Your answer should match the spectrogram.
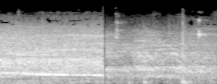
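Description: Arena crowd noise with one long drawn-out shout over it, cut off abruptly about a second in. After that comes a quieter hall with a basketball bouncing on the hardwood court.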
